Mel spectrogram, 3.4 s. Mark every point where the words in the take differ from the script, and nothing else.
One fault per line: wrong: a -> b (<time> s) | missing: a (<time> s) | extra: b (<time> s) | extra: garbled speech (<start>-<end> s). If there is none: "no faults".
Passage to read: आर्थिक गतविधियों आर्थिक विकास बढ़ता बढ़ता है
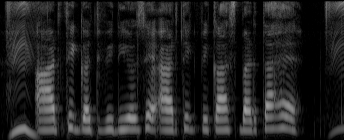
extra: से (1.4 s)
missing: बढ़ता (2.7 s)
